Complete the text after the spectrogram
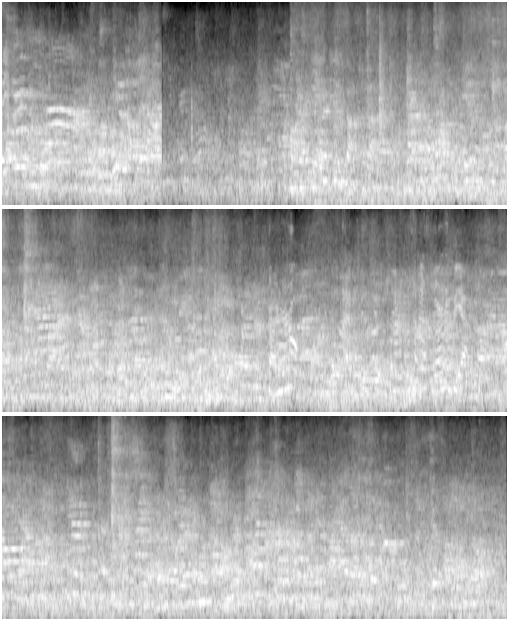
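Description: A crowd of diners chatters in a large room.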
